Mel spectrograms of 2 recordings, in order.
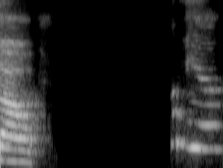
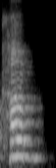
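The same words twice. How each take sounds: First: High sing-song "Come here" pitched way up; dog-centric voice. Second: A hint of a tired owner calling "Come"; mock nagging owner. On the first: Shown as a demonstration. Trainer showing the recall cue, high and sing-song. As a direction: make it all about the dog. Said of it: "that dog-centric voice". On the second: Owner calling a dog that ignores her, mildly mocked. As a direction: toss off a worn-out "Come". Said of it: "how many times do you say to your dog".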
